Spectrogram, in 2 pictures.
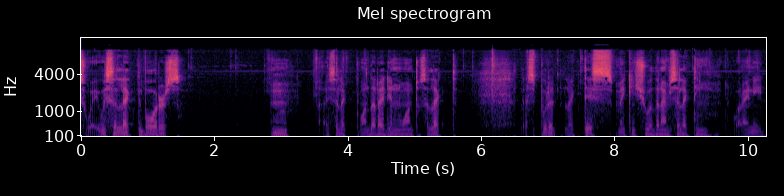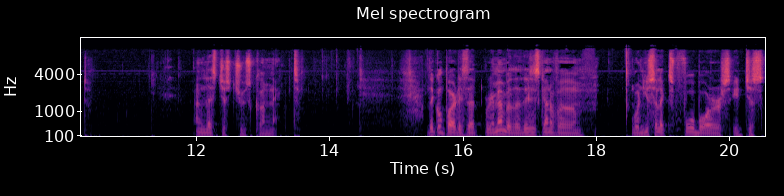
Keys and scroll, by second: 5.6 F3, 12.8 ctrl+shift+e.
